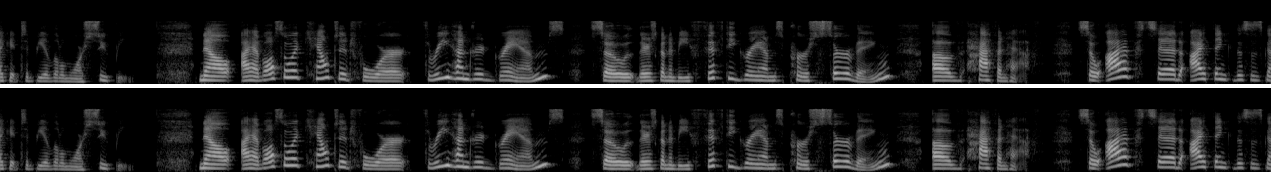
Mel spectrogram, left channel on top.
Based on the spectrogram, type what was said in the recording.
it to be a little more soupy. Now, I have also accounted for 300 grams, so there's going to be 50 grams per serving of half and half. So I've said I think this is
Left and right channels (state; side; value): identical; both; correlation 1.00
